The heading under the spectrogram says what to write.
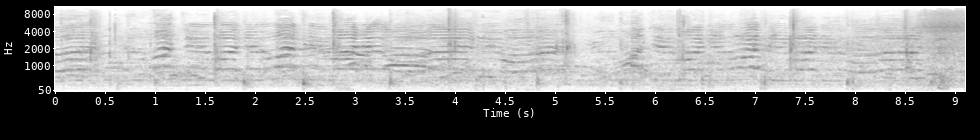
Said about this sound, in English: I set it down there because we could hear the girls cheer.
